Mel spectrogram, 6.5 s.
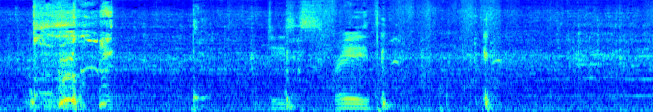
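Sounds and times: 
person coughing after inhaling a lot of smoke: 0.3 - 1.2, 4.8 - 5.1
speech: 0.3 - 1.3, 3.4 - 4.0.

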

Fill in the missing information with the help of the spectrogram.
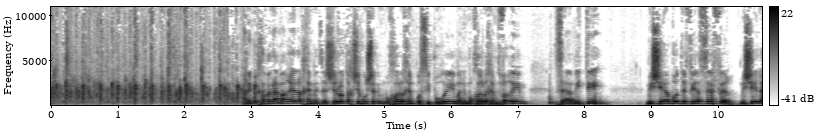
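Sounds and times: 
audience applause: 0.0 - 3.5
speech: 2.9 - 10.6.

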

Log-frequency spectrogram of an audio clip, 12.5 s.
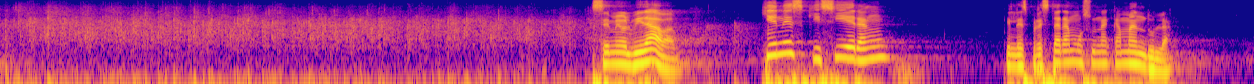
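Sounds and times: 
audience applause: 0.0 - 5.9
speech: 6.0 - 6.9, 7.6 - 9.0, 10.0 - 11.8.

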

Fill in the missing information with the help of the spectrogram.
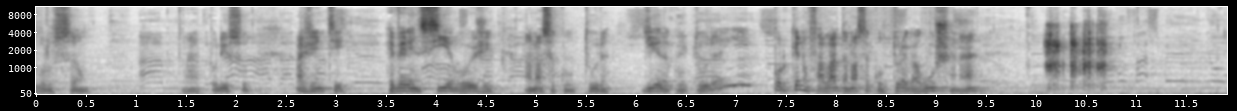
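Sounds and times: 
speech: 0.0 - 0.6, 1.4 - 9.6
noise: 0.0 - 11.9
gurgling slurp of drinking mate through a straw: 10.1 - 10.8.

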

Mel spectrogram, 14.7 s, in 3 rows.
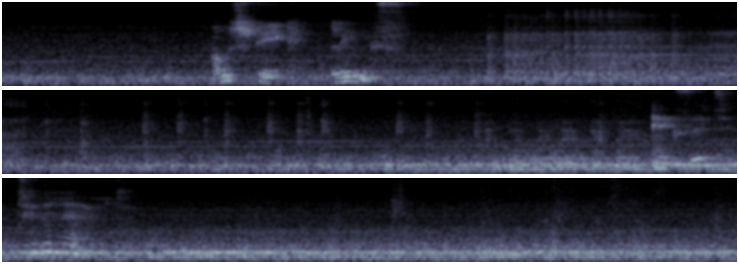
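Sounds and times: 
S-Bahn train rumbling with a steady low hum: 0.0 - 14.7
clicks and knocks from the train cars: 3.2 - 9.4.

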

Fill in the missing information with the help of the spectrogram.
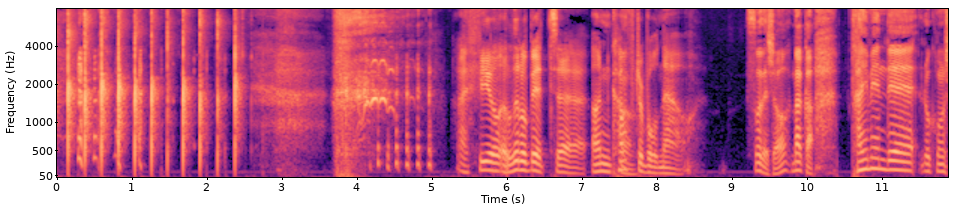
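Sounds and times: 
applause: 0.0 - 2.6
speech: 0.3 - 0.9, 5.4 - 8.6, 9.2 - 11.8.

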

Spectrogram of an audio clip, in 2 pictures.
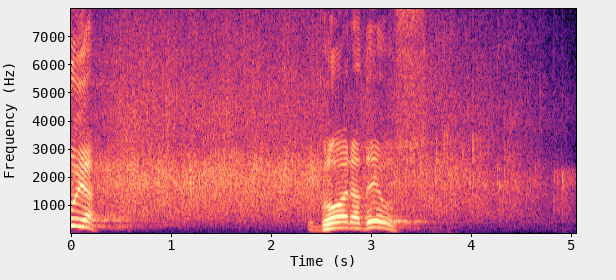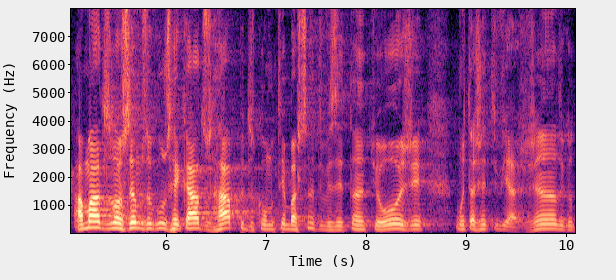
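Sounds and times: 
speech: 0.0 - 0.4, 2.4 - 3.4, 5.1 - 10.0
audience applauding: 0.0 - 5.1.

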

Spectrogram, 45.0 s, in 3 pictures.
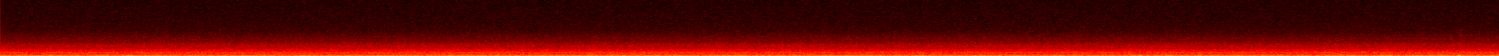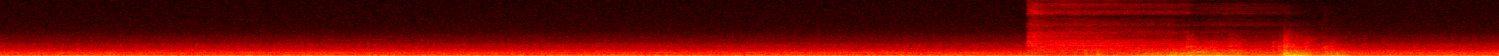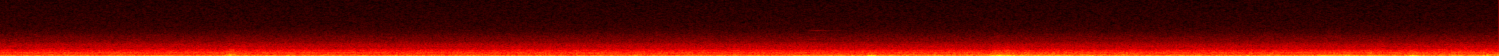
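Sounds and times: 
train ride on a Japanese commuter line rumbling: 0.0 - 44.9.

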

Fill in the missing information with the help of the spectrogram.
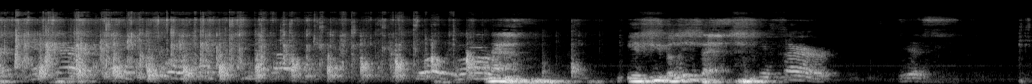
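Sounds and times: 
crowd clapping: 0.0 - 6.0
speech: 6.3 - 9.5.

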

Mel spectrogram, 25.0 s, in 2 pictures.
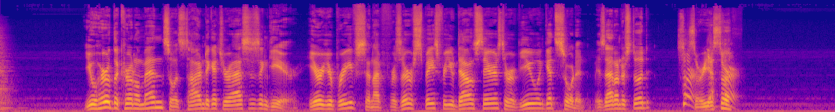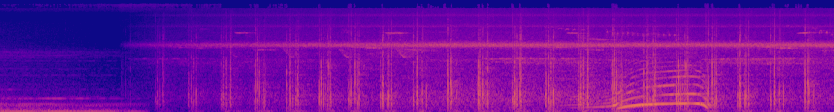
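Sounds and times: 
speech: 1.3 - 11.2
marching boots: 14.9 - 25.0
power armor footsteps: 14.9 - 25.0.

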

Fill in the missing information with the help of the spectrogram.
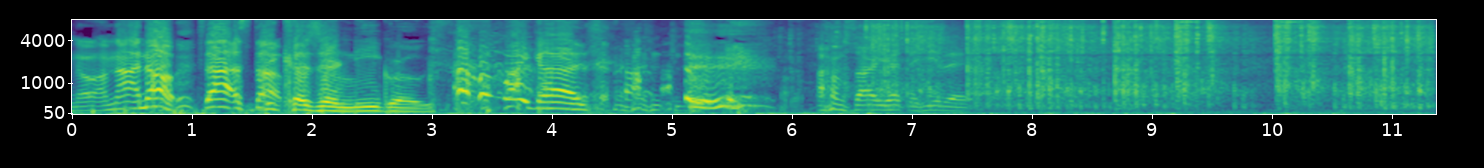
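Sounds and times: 
speech: 0.0 - 7.9
laughter: 3.0 - 6.8
gunfire from the Australian military: 6.5 - 11.3.

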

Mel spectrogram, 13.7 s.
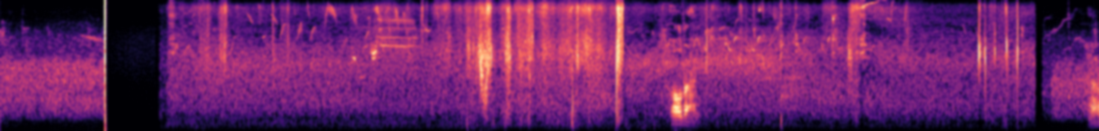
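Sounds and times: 
footsteps on a lawn on the grounds of a huge corporation: 2.0 - 12.9
faint bird chirps: 2.0 - 13.7
speech: 8.4 - 8.8.

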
